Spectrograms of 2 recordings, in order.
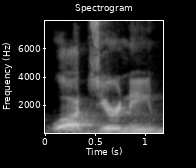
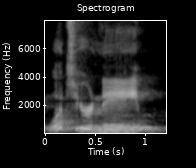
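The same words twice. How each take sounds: First: "What's your name?" slow, loud on "What's", falling after; stress at the beginning. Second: "What's your name?" slowly climbing on "name"; wrong rising intonation. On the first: Teacher corrects the wrong version, front-stressed question. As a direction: punch "What's" and let "name" drop. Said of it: "The stress at the beginning". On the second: Teacher shows what we never say, end-stressed question. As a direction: put the lift on "name" instead of "What's". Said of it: "We never say". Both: Shown as a demonstration.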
